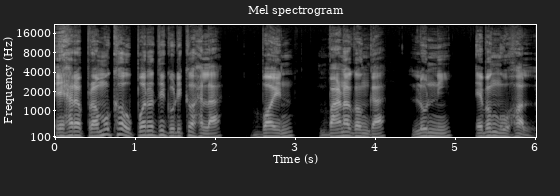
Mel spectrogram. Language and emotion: Odia, neutral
